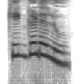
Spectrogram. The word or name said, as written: ಕಿಗ್ಗಡಲು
